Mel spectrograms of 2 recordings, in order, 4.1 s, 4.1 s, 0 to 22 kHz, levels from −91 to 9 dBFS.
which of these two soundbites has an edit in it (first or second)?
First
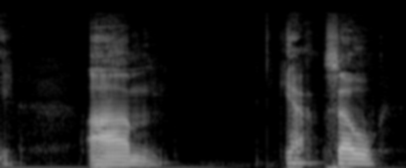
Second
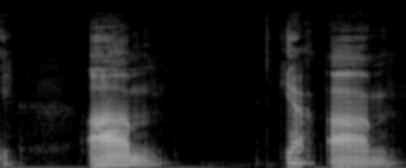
second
